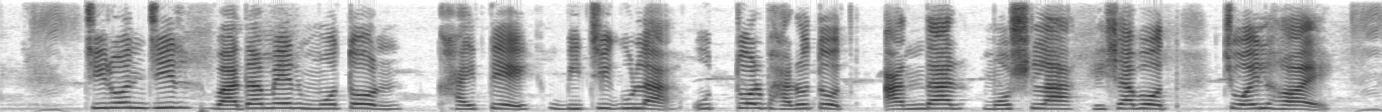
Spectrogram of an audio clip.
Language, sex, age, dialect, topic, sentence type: Bengali, female, 18-24, Rajbangshi, agriculture, statement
